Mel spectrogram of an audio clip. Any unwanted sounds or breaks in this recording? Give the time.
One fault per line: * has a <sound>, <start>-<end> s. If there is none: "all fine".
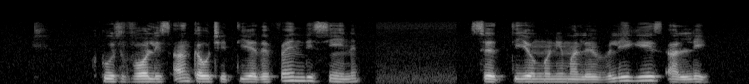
all fine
